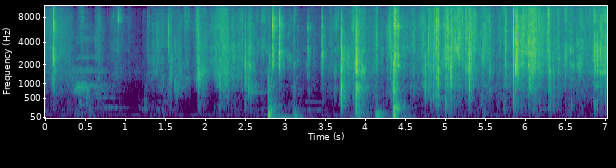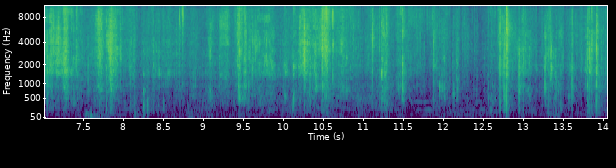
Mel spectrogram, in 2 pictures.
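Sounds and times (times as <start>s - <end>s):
plastic wrap crinkling: 0.9s - 14.0s
dull handling knocks: 2.8s - 3.2s, 4.1s - 4.6s.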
